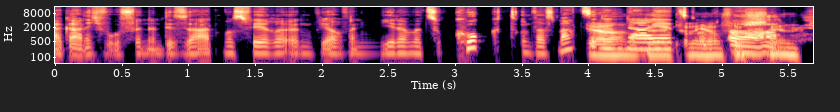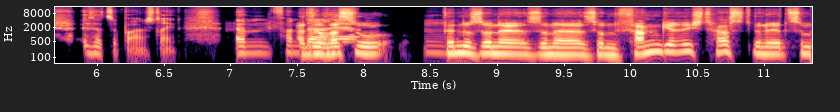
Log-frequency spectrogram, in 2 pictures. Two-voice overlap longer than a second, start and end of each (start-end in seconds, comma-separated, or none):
4.0-5.4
